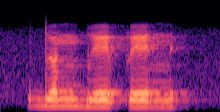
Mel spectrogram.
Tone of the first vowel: high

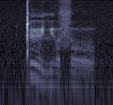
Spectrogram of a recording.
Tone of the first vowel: falling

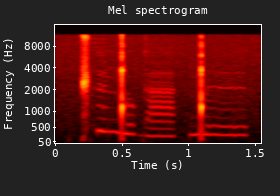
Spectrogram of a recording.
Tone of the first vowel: high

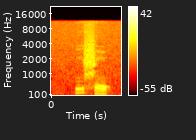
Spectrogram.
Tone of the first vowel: high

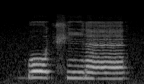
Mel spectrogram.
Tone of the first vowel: high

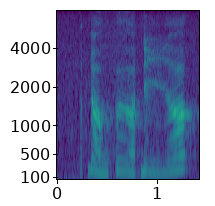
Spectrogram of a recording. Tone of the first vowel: low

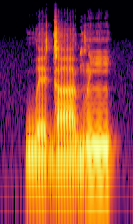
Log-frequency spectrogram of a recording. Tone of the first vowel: low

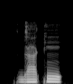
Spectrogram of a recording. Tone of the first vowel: high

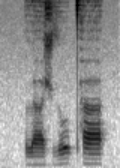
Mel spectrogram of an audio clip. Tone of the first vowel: low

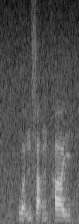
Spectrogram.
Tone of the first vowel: rising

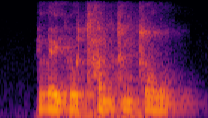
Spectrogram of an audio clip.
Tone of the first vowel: low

